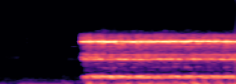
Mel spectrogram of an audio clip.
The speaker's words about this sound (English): Ladies and gentlemen, the ringing of that phone bell brings you mystery, adventure.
